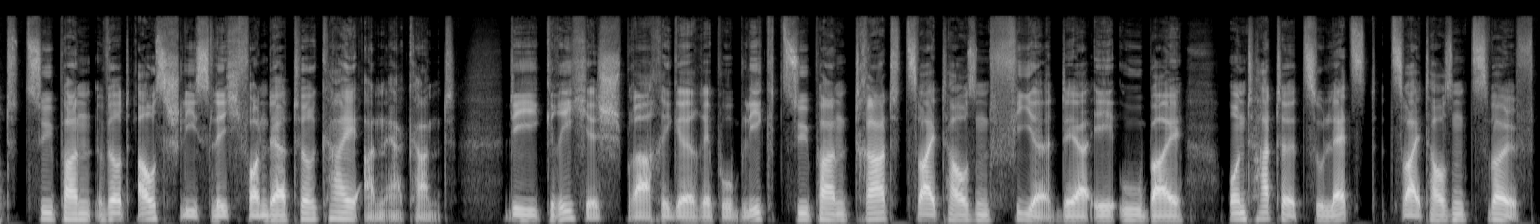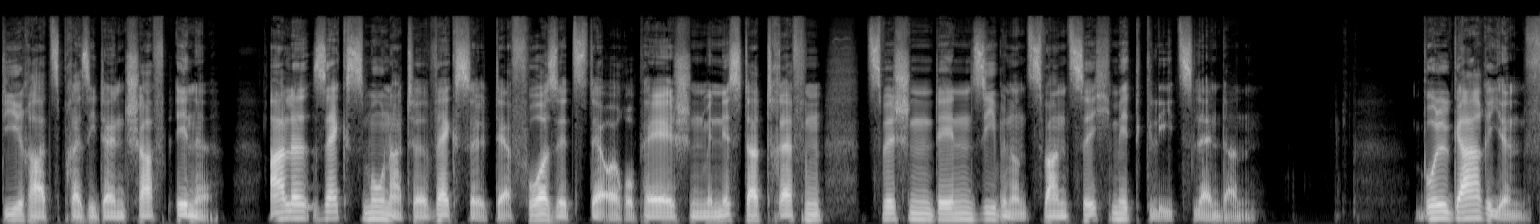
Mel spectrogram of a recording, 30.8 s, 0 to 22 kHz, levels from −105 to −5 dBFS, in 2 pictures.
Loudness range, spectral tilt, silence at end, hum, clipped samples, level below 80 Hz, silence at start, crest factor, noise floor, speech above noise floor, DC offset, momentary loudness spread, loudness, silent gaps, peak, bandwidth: 4 LU; -4 dB/octave; 0 s; none; under 0.1%; -56 dBFS; 0.05 s; 22 dB; under -90 dBFS; over 62 dB; under 0.1%; 9 LU; -28 LUFS; none; -6 dBFS; 16 kHz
